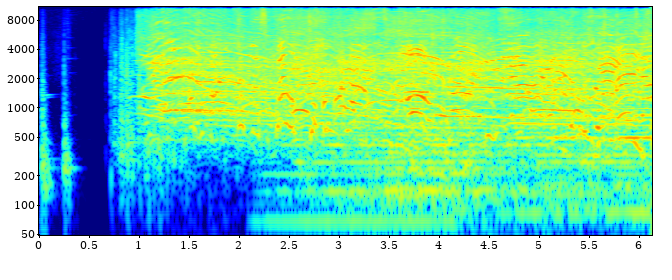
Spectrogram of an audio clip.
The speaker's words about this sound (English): Everyone's on their feet, clapping for Pat.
